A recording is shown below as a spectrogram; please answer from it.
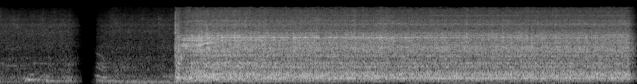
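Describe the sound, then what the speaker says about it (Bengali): After a brief pause, a mixer grinder starts blending ginger, garlic, chilli and onion, producing a loud, steady whirring roar that runs close and unbroken to the end. "এই যে মশলার জন্য আদা রসুন লঙ্কা নিয়ে নিয়েছি, আর এখানে পেঁয়াজ আছে। এখন আমি মিক্সি করে নেব।"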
